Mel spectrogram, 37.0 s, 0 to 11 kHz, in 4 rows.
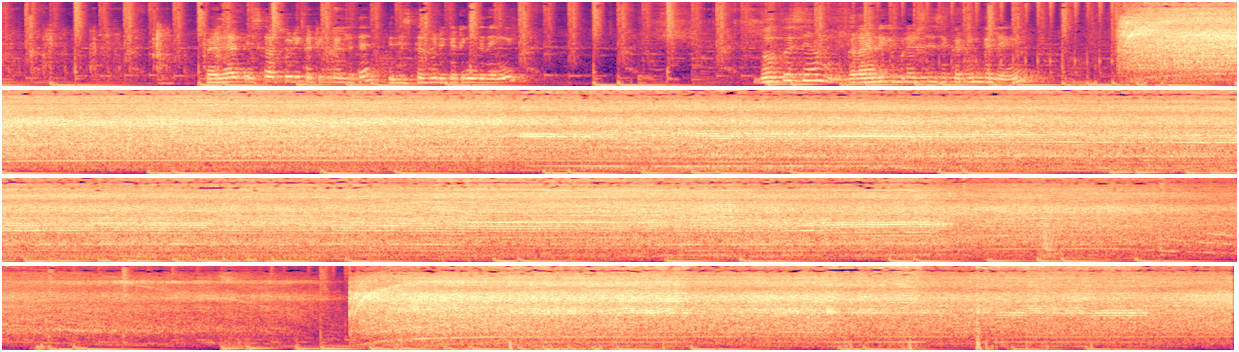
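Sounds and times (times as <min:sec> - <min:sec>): angle grinder cutting metal: 0:08.4 - 0:37.0.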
